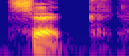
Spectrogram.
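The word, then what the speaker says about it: CHEC: Thomas at the compound of Czech, C-H-E-C, it is pronounced, in Hurdley, Golden Grove, that is in St.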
